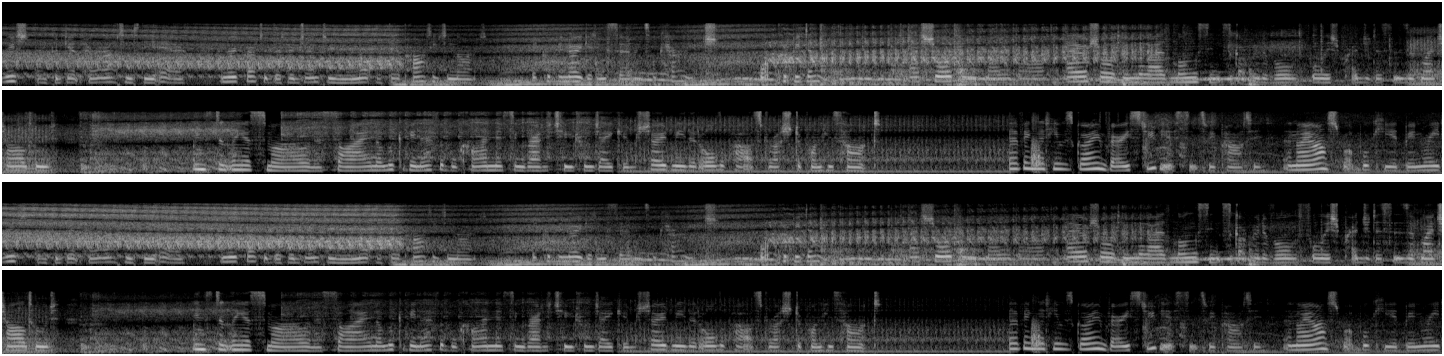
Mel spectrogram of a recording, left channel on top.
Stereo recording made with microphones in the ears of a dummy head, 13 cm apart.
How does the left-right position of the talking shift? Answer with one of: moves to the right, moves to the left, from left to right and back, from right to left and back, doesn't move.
from left to right and back.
